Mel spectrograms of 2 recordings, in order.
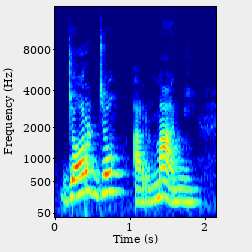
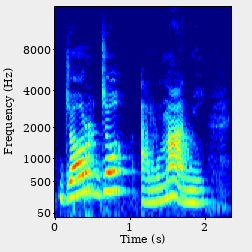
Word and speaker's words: Giorgio Armani: Giorgio Armani. Repara na pronúncia do R, Giorgio Armani. Esse som italiano vai ser sempre vibrante.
